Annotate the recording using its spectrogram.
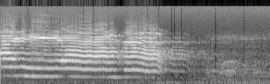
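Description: Male Quran reciter holding one long melodic note at the end of a verse in tajweed style, high and gently falling in pitch, then dropping away about two and a half seconds in. After that only the low hiss of the old recording remains.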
